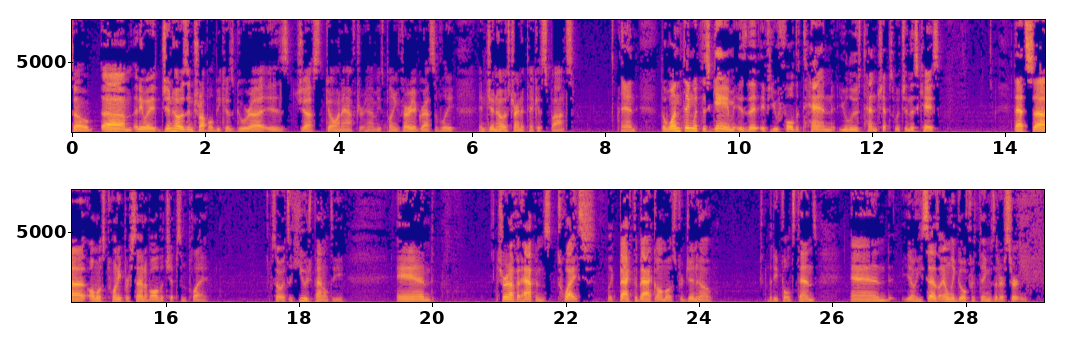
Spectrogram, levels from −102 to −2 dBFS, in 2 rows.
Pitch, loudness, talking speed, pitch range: 105 Hz, -27 LUFS, 195 wpm, 95-120 Hz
